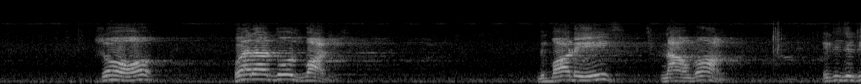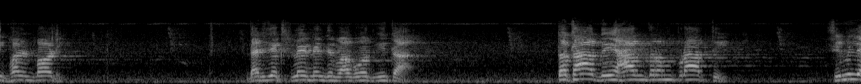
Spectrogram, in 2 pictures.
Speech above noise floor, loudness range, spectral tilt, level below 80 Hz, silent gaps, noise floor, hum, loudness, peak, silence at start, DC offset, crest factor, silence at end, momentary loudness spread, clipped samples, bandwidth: 27 dB; 5 LU; -4 dB/octave; -72 dBFS; none; -56 dBFS; none; -28 LUFS; -12 dBFS; 0.8 s; under 0.1%; 20 dB; 0 s; 25 LU; under 0.1%; 12 kHz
